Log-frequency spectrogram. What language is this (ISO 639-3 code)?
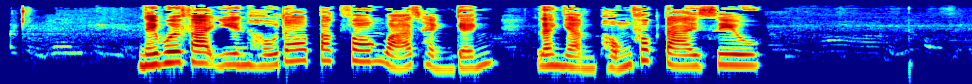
yue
